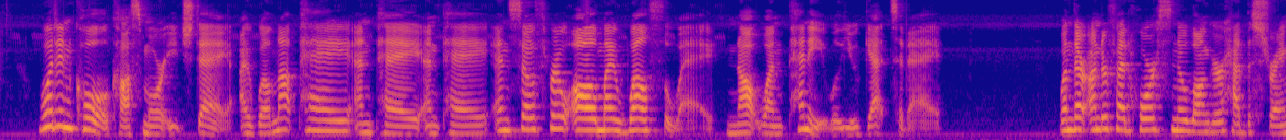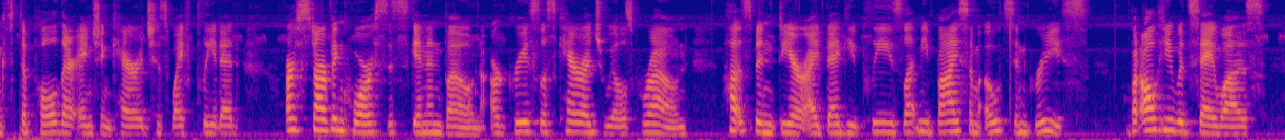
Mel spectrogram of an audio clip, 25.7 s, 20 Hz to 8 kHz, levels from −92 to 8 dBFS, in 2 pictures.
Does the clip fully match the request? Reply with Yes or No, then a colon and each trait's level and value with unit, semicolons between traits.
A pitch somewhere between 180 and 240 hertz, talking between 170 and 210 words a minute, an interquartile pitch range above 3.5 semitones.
Yes: high, 190 Hz; average, 180 wpm; wide, 5.5 semitones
